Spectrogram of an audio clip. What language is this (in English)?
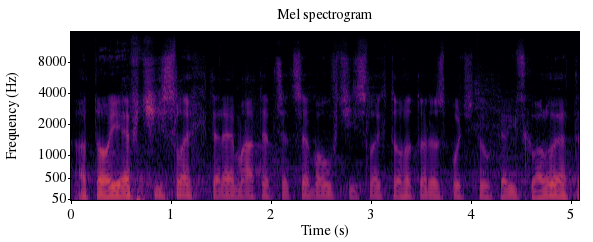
Czech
